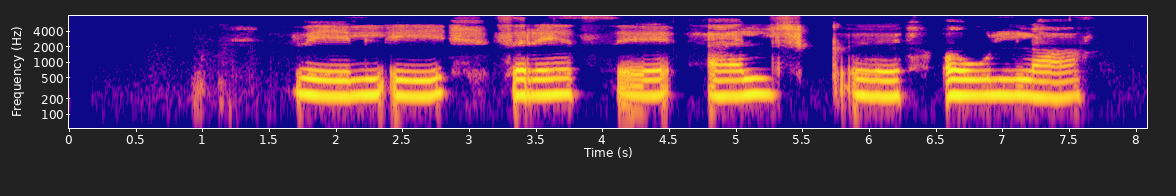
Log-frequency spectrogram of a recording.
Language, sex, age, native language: Icelandic, female, 6, Icelandic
